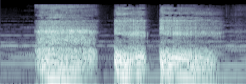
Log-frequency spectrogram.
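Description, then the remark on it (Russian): Three loud, low grunting groans in a row, strained and throaty, a voice portraying giant tree creatures approaching on creaking, knotted legs, each groan lasting about a second; no words are spoken. “Вдруг послышалось покряхтывание.”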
